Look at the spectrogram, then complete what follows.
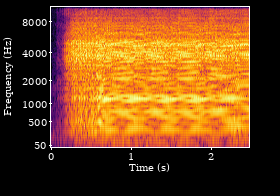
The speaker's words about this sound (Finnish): Ja pahoittelut edelleen tuosta poraamisesta. Se on nyt poikkeuksellisen lähellä ja tulee kovaa tänne studioon.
